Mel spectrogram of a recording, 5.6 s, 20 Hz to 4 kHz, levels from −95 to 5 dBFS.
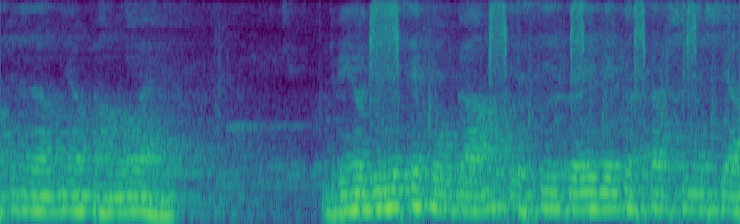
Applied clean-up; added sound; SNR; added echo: none; Tools; 15 dB; reverberation time 0.9 s.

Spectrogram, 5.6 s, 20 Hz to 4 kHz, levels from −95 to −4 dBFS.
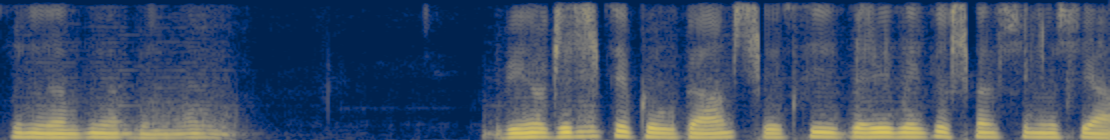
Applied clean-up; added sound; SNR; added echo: neural separator model SepFormer WHAMR!.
